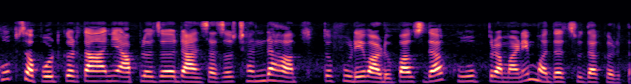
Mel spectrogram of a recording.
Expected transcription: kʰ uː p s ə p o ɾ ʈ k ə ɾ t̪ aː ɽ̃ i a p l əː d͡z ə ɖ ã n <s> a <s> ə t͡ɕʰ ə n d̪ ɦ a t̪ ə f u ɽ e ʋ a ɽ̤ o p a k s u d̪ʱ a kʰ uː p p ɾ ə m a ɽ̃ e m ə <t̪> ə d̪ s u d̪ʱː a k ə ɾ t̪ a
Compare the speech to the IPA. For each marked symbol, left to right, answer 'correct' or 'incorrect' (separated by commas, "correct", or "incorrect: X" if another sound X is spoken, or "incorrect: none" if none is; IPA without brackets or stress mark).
correct, incorrect: t͡s, incorrect: d̪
